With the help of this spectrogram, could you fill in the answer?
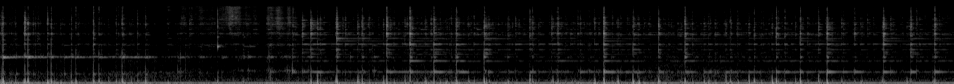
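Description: Fingertips tap rapidly and repeatedly on an empty stainless steel tumbler, its open interior showing, held up by the mic. Each tap gives a short, bright metallic tick with a brief ringing tone near 580 Hz, over a steady low hum.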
